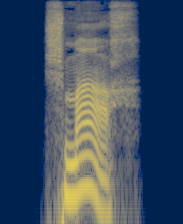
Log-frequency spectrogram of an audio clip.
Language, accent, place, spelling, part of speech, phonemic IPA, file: German, Germany, Berlin, Schmach, noun, /ʃmaːχ/, De-Schmach.ogg
- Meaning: disgrace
